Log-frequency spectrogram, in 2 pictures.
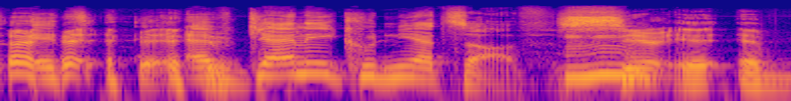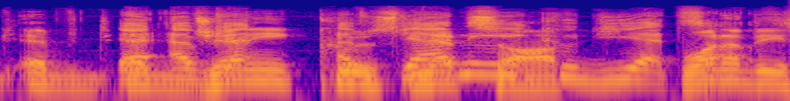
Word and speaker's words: Evgeny Kuznetsov: Evgeny Kuznetsov. You got it. There you go. You're such non-sports guys. No, we actually did a pronouncer before the show. It's Evgeny Kuznetsov.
